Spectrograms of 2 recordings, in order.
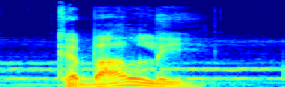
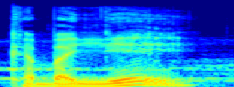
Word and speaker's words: Caballé: Peter guarda il libretto di scena, si chiama Montserrat Caballé, ma com'è che si pronuncia? Caballi? Caballé? Caballé.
